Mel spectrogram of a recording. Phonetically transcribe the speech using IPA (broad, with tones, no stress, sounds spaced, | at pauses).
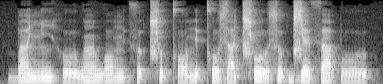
b ä˦ ɲ ĩ˦ h o˨ ʊ̯ w ã˦ w ɔ˦ ŋ ɪ˦ ʔ θ ʊ˦ ʔ t͡ɕʰ ʊ˦ ʔ kʰ ɔ˨ n ɪ˦ ʔ kʰ o˦˨ z ä˦˨ t͡ɕʰ o˦˨ ʊ̯ s ʊ˦ ʔ d͡ʑ ɛ˦˨ θ ä˦˨ p o˦ ʊ̯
